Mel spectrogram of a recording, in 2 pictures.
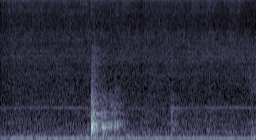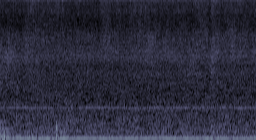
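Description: A single knock with a short ring about two seconds in, then a few faint clicks, over a steady low hum in a kitchen.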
